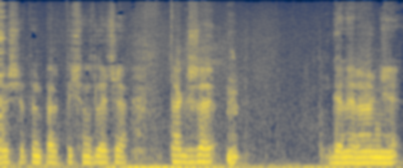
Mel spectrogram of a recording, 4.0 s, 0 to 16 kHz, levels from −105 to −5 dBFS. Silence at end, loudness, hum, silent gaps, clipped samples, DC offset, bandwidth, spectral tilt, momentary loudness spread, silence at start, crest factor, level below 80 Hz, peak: 0 s; -11 LUFS; none; none; 0.2%; under 0.1%; 16 kHz; -6 dB/octave; 11 LU; 0 s; 12 dB; -32 dBFS; 0 dBFS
